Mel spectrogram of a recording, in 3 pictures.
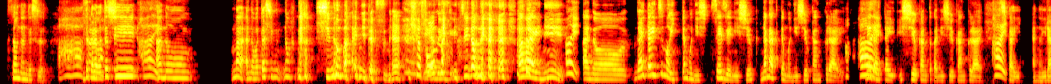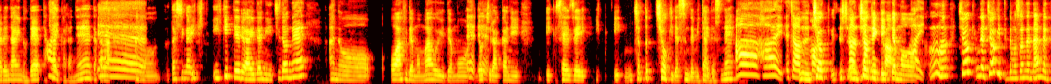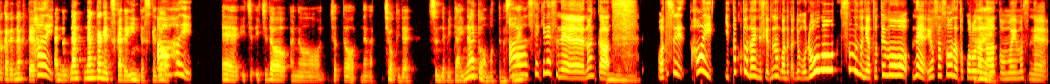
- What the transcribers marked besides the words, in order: chuckle; laughing while speaking: "が死ぬ前にですね、いや、あの、いく いちど ね"; laugh; chuckle; other background noise
- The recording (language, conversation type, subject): Japanese, unstructured, 懐かしい場所を訪れたとき、どんな気持ちになりますか？
- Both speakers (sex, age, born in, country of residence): female, 55-59, Japan, United States; female, 60-64, Japan, United States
